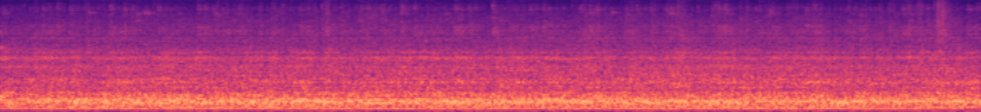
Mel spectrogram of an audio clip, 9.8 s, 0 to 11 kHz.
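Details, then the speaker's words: Admiral AED4675YQ1 clothes dryer after replacing heating element, thermal fuses, thermostats, tub bearings, belt and tensioner to cure loud noise and no heat; even, steady drum rumble and low hum, no squeal or scrape, heat working. "okay she's fixed completely now the bearings are all sounding great uh the heat works"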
